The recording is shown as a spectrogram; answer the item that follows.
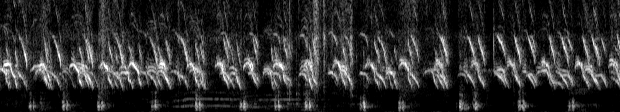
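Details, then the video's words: Baby chicks peep loudly and continuously in high, falling notes while their mother hen answers with soft, regularly spaced low clucks about every half second; a faint steady tone runs briefly in the background. "Sound of Mother Hen Calling Her Baby Chicks"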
